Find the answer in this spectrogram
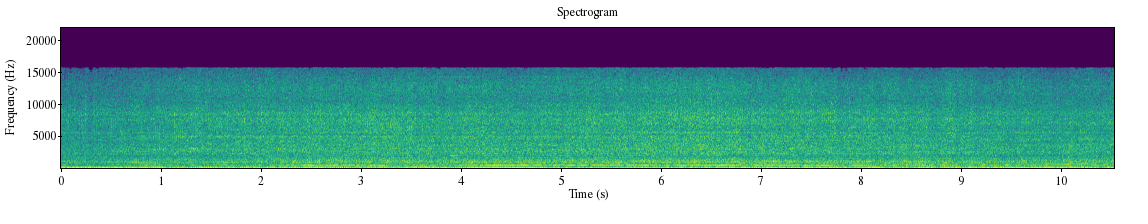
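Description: Ferrari LaFerrari Aperta's V12 engine idling steadily.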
